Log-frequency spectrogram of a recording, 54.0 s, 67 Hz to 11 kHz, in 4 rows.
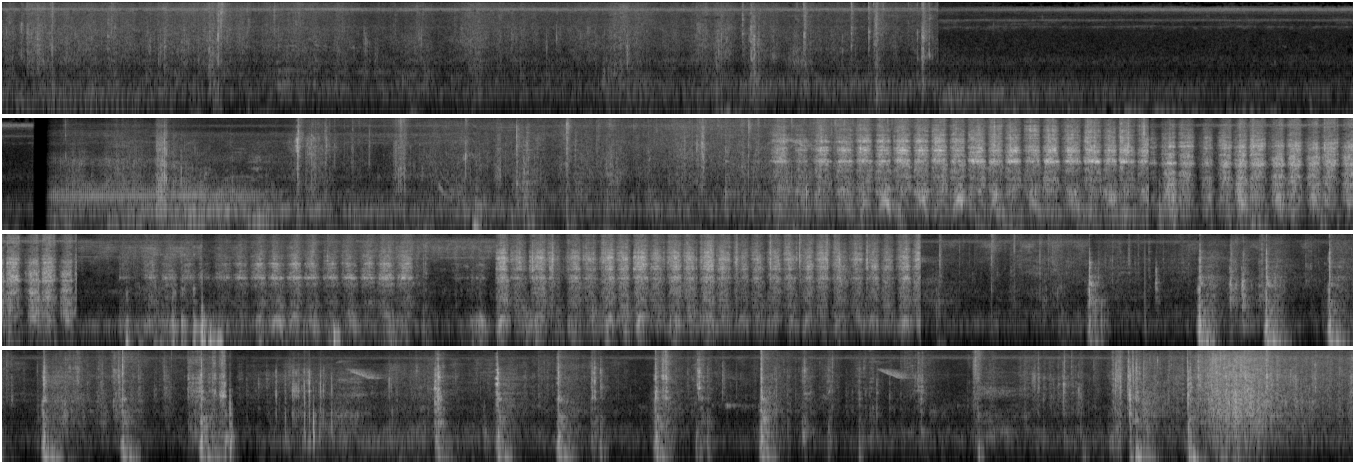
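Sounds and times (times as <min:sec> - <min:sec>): hand saw cutting bamboo: 0:20.6 - 0:36.3.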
